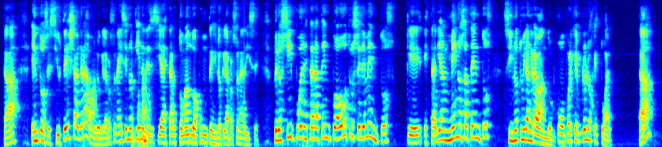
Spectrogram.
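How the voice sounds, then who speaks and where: A man with a Uruguayan accent teaching an online class, explaining step by step and often checking that his students are following. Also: on the high side. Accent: Uruguayan Spanish. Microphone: video call. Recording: dull lo-fi video call audio.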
